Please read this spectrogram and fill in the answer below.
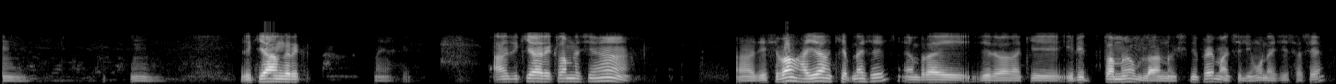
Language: Bodo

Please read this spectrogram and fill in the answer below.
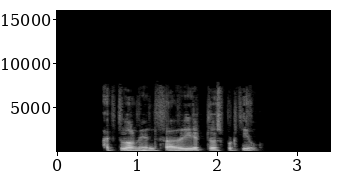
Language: Catalan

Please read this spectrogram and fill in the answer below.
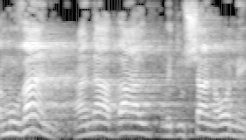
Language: Hebrew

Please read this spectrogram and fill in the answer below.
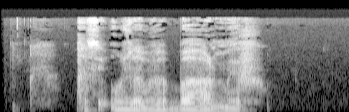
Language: Kalkoti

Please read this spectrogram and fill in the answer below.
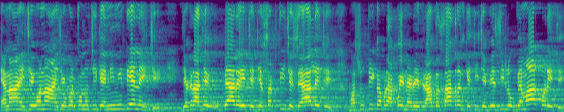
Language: Maithili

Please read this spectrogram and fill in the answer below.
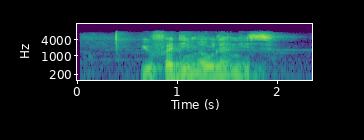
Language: Kabyle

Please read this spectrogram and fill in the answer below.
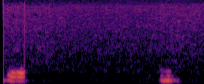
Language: Bangla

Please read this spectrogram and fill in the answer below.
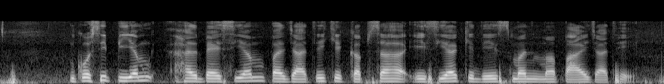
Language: Chhattisgarhi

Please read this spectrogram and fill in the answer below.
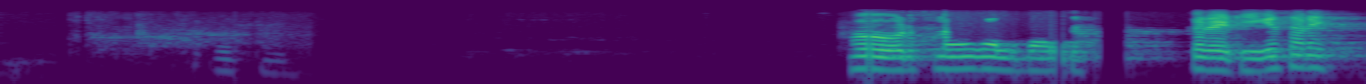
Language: Punjabi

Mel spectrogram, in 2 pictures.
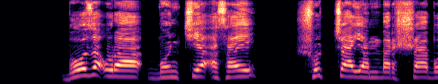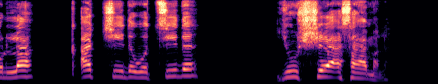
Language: Dawro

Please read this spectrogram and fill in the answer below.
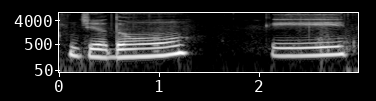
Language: Punjabi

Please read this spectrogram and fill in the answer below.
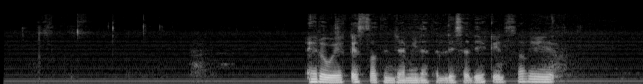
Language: Arabic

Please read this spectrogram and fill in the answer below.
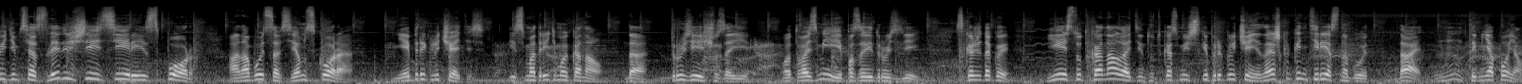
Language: Russian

